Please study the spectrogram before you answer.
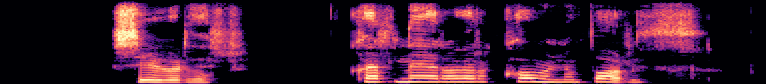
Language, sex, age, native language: Icelandic, female, 20-29, Icelandic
